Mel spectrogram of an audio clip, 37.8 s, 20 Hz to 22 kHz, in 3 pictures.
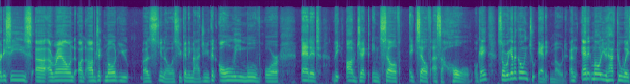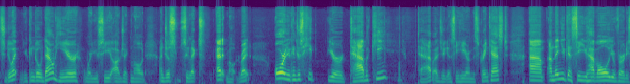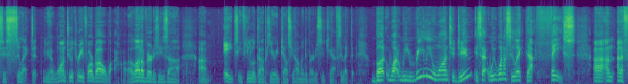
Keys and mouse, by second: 20.2 Tab.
